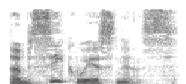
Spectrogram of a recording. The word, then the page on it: obsequiousness: British English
